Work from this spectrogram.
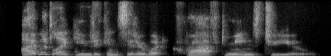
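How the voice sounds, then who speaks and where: With a Canadian accent, a woman speaks at a moderate pace with lively intonation and a fairly high pitch. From Canada, Ontario (Ottawa). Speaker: craft historian. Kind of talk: public talk.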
